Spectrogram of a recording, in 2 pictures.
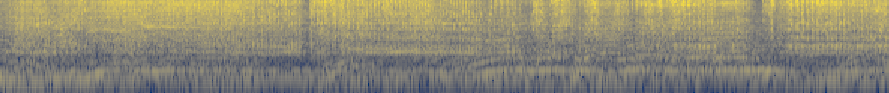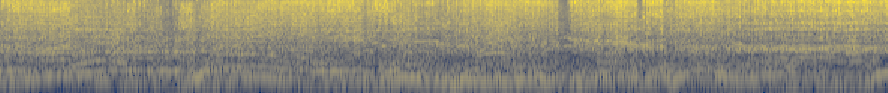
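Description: Several demolition-derby compact cars' engines revving up and down over one another, each rise and fall of pitch lasting about a second or two, with a few sharp knocks.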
